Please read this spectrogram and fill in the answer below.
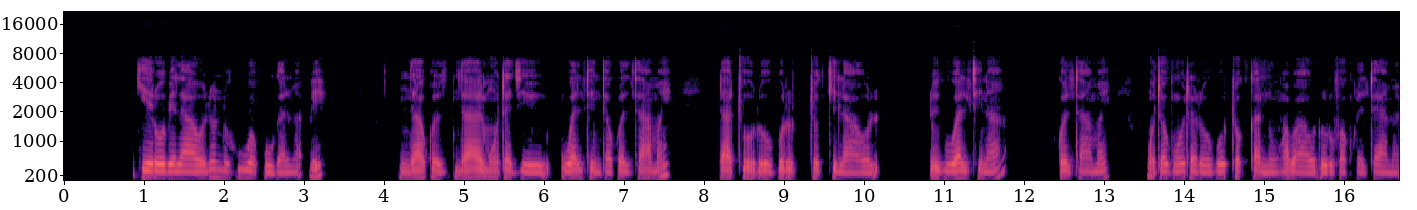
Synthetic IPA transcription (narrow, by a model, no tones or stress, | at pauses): ɡɛɾɔɓɛlawɔlɔndɔhuwakuːɡalmaɓːɛ | ndaɔnda̰mɔ̰tad͡ʒɛwaltintakɔlta̰maj | nda̰tʰɔ̰ɗɔbɔɗɔtokːilaːwɔl | ɗɔwaltʰina | kɔltamaj | mɔ̰taɡɔtaɾɔbɔtɔkːa̰ndumha̰ɓawɔɗɔɾufakɔltajama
